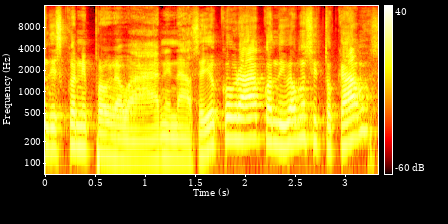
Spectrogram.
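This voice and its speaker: Lively in intonation, a man talks at a moderate pace with a fairly high pitch. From Monterrey, northern Mexico; Mexico. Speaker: rock drummer; podcast guest. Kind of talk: casual chat. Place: studio. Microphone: studio mic.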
